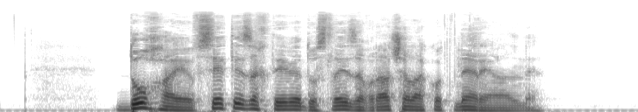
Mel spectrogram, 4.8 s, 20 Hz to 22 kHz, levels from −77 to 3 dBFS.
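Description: Throughout the speech the treble sounds hissy and grainy, with a roughened, smeared edge on consonant onsets, and nothing at all above 14.1 kHz. This is likely Vorbis compression at a low setting, in a range that fits roughly 36 kbps. The coder has cut the top band away and quantised the remaining high frequencies so coarsely that their fine detail turns into noise of similar energy, which produces the grainy hiss and blurred attacks.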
